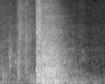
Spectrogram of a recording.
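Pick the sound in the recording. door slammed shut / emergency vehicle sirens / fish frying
door slammed shut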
